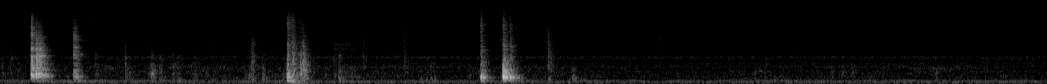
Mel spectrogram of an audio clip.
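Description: Sharp clicks and knocks from hand tools and wiring being handled, over a faint steady hum. There is a knock just after the start, a lighter one soon after, another about three seconds in, and a close pair about five seconds in.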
